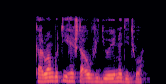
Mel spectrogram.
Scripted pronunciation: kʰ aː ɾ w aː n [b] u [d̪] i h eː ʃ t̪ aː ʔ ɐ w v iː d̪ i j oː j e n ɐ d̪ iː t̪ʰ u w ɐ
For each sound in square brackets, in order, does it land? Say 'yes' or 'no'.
no, no

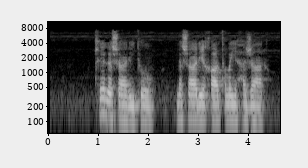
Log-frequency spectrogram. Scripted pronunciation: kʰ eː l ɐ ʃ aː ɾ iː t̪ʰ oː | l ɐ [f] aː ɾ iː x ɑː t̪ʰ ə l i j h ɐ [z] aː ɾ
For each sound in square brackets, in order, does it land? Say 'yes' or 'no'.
no, no

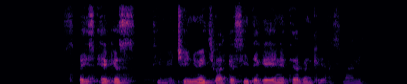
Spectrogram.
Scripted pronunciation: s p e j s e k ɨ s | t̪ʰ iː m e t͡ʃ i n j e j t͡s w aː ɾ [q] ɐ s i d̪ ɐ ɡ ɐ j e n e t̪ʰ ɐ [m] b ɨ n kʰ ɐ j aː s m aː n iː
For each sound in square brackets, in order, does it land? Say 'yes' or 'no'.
no, no

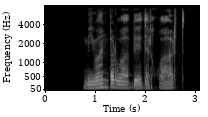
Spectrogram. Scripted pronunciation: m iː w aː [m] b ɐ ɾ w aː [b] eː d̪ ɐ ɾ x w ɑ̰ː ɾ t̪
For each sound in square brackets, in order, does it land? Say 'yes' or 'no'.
no, yes

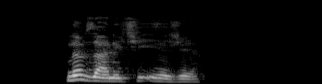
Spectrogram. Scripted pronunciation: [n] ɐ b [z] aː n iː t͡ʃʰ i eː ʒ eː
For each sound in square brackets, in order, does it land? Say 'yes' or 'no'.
yes, yes

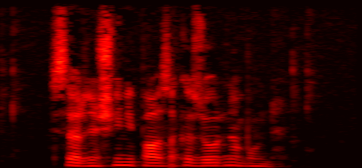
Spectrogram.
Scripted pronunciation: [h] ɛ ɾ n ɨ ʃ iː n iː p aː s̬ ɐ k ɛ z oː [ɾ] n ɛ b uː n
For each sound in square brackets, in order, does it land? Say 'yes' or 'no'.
no, yes

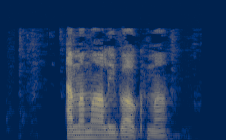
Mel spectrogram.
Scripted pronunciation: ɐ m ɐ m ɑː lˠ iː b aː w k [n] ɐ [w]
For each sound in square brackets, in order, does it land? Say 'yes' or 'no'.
no, no

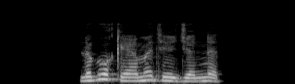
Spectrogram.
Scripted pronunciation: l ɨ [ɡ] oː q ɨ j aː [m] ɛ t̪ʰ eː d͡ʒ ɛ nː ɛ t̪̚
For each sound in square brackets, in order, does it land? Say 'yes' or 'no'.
no, yes

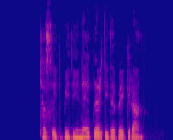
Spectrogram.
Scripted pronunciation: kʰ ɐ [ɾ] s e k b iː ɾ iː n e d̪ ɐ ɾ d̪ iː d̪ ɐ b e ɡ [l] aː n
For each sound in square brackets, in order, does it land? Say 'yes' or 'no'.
no, no

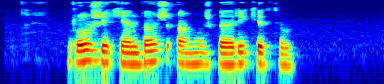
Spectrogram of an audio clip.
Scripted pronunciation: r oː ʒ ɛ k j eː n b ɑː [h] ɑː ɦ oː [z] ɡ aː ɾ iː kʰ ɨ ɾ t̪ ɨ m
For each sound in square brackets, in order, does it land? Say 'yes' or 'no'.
no, no

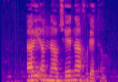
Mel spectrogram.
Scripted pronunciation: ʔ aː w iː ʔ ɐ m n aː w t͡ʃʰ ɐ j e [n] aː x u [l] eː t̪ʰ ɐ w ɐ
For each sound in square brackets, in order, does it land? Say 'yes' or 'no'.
yes, no

